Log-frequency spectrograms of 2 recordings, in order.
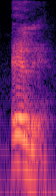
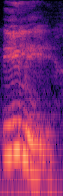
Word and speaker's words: ele: Now, if you see this word anywhere else, you might want to say ili. Yeah? But that's not how you pronounce it properly. If you use the E properly, it is pronounced E.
